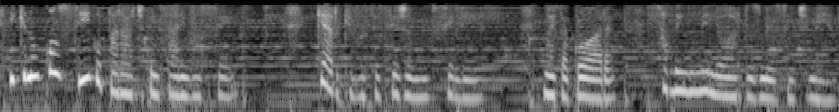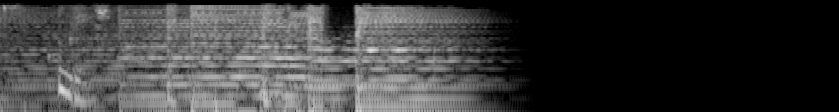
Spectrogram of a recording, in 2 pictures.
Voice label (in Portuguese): Telemensagens Amor Fem; Telemensagens 2017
